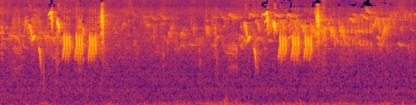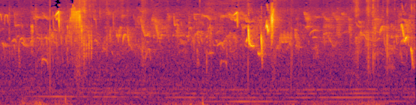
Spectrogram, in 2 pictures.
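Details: Sikatan londo flycatcher singing vigorously for songbird training: repeated bursts of dense high chattering and whistled notes separated by short pauses, with a faint low steady hum in the second half.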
